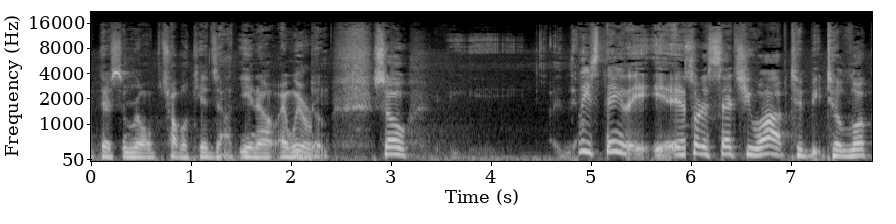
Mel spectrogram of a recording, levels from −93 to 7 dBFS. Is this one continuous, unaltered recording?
no; 4 cuts; at 1.4 s, 2.2 s, 4.9 s, 5.9 s

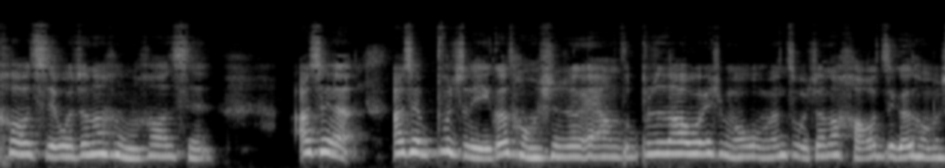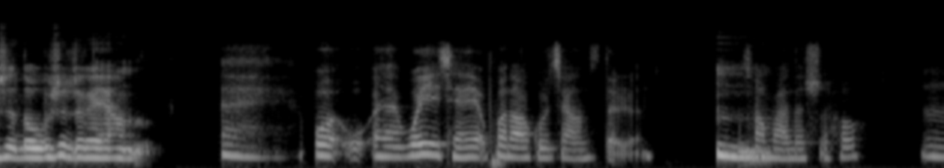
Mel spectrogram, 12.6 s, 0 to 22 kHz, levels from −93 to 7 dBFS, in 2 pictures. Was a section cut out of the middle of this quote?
no; 0 cuts

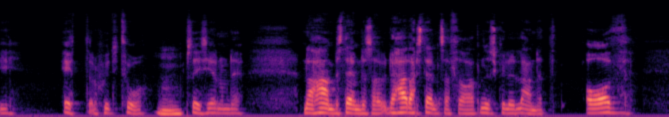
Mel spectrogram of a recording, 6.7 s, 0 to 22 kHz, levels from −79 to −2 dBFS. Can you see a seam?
yes; 3 cuts; at 1.8 s, 4.1 s, 5.1 s

